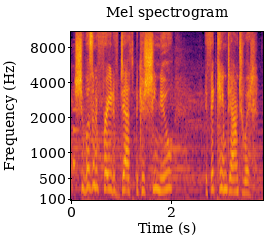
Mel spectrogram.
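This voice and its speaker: A woman's voice: sits high, moderate pace, lightly acted. An actress voicing a passionate young warrior woman in a video game, speaking earnestly and with open emotion. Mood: grieving. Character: passionate young warrior woman grieving her lost friend. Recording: music behind the voice. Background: background music.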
